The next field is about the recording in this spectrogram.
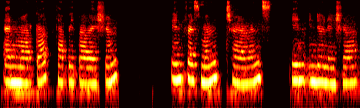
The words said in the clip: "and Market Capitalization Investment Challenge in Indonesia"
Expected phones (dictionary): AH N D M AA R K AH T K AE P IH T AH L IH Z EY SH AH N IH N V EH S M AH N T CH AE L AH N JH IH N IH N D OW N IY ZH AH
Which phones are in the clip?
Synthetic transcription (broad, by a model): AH N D M AA R K AH T K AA P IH T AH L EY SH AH N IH N F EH S M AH N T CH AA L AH N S IH N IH N D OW N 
